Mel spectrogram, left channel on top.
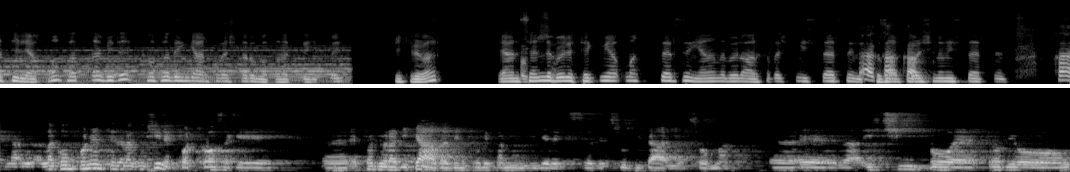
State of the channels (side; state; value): both; different; correlation 0.01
